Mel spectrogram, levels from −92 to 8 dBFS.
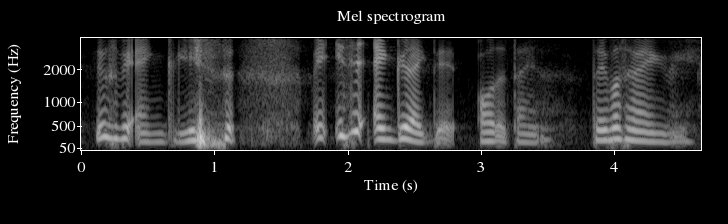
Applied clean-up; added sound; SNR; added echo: none; none; none; none.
